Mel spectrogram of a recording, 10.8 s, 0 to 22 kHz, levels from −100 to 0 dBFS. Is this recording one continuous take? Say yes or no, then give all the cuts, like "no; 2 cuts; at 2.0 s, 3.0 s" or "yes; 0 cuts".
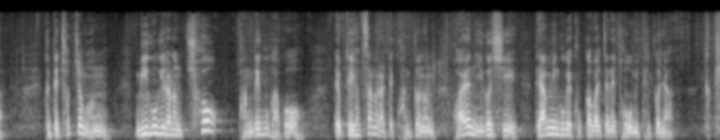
no; 1 cut; at 5.5 s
